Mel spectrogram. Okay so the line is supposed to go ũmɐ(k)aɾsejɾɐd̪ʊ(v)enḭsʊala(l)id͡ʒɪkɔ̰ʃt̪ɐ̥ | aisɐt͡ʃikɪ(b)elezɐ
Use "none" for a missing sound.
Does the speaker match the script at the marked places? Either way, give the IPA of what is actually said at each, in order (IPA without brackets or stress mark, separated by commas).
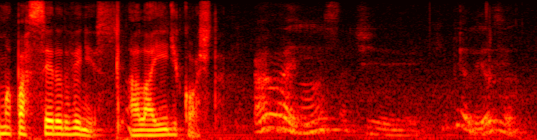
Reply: p, v, none, b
